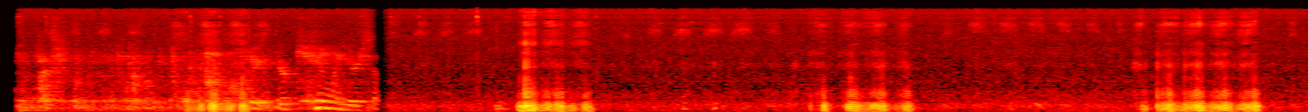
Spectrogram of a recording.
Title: Ruffles Snoring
